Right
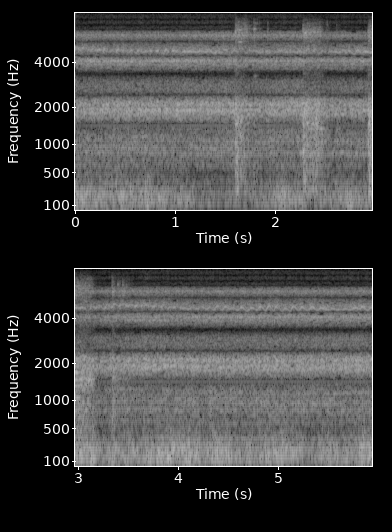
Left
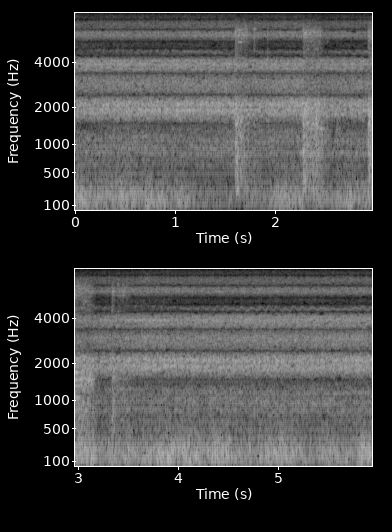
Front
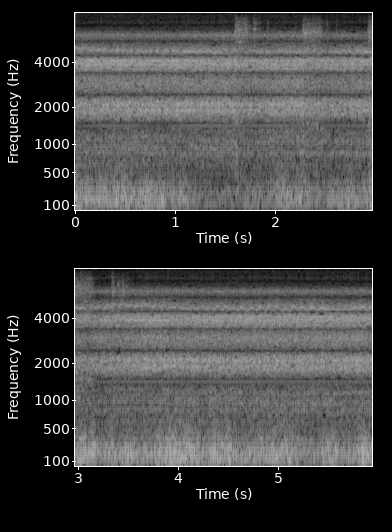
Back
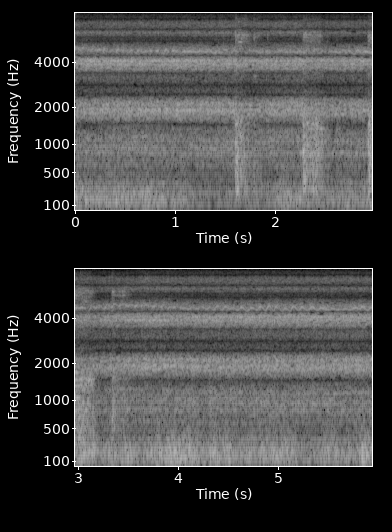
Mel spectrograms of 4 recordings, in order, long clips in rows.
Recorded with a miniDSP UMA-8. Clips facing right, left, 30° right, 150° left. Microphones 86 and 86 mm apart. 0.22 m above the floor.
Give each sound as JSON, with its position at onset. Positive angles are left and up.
{"t": 0.0, "sound": "a drone", "azimuth_deg": -165}
{"t": 1.6, "sound": "breaking glass", "azimuth_deg": 180}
